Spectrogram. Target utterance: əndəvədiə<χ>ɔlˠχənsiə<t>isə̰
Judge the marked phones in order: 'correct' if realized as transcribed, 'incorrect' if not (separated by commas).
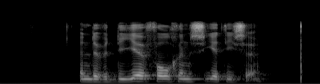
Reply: incorrect, correct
